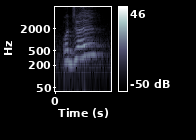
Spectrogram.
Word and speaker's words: उज्ज्वल: तो सबसे पहले उच्चारण के आधार पर देखिए, उज्ज्वल सही होता है, उज्ज्वल, तो उ फिर दोनों जा आधे और फिर वल, तो उज्ज्वल सही शब्द है, उज्ज्वल।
